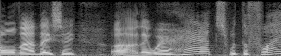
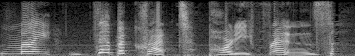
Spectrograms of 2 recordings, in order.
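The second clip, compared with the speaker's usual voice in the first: slow, pitched-up mock over-enunciation, every syllable drawn out; 5 semitones higher than usual. Mocking how Republicans over-enunciate to sound smart; Lauren Boebert over-enunciating. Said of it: "over enunciate, they sound really authentic and smart. Lauren Boebert does the same thing, but she's like".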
